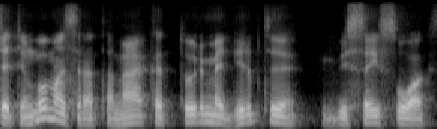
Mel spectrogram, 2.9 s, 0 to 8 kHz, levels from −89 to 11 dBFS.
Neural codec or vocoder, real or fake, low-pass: codec, 16 kHz, about 1 kbps, DyCAST, with the encoder's durations; fake; 7.2 kHz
